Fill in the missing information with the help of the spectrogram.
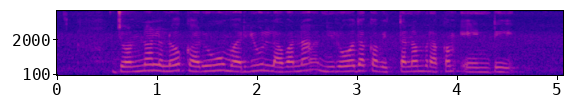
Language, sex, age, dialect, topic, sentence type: Telugu, female, 18-24, Utterandhra, agriculture, question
